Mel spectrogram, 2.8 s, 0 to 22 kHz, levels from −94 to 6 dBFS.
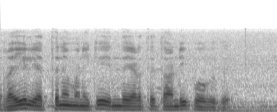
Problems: none marked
